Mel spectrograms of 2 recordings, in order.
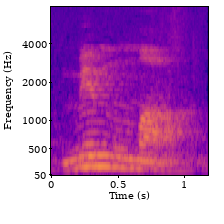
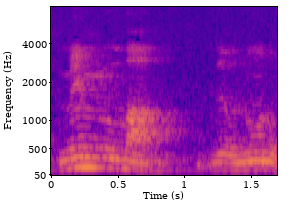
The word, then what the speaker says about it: مِمَّا: When you read these together, you will pronounce mimma. The mim sound, the noon sound will go away and mim is pronounced twice. Mimma, the noon gunna.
